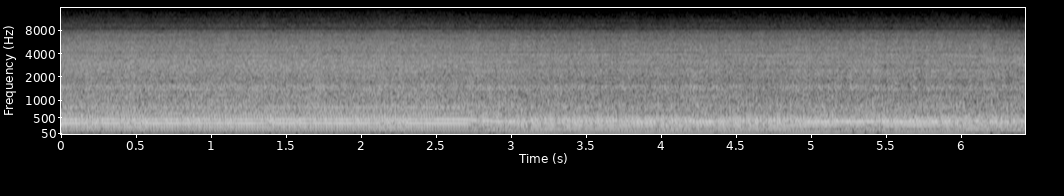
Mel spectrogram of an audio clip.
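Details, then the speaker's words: Yamaha FZR 600 Genesis with noisy timing chain, after checking the automatic tensioner adjuster: revs held then dropping to steady idle with faint metallic rattle under exhaust; quieter but still present, source uncertain. "it doesn't sound as loud but it's not cool you feel it yeah it's hard to say it doesn't sound as loud it's hard to distinguish where the noise is actually coming from"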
